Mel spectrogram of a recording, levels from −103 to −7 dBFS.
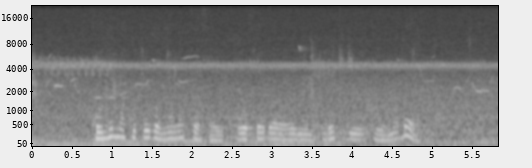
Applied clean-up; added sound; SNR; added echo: none; Cricket; 2 dB; none.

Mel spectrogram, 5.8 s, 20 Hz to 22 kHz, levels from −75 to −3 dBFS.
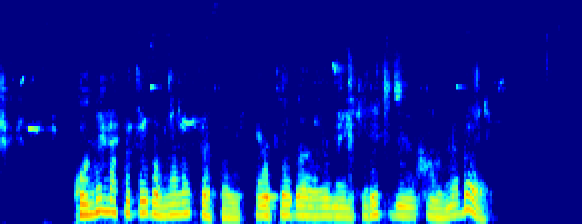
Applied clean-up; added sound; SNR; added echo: neural mask model Resemble Enhance denoiser.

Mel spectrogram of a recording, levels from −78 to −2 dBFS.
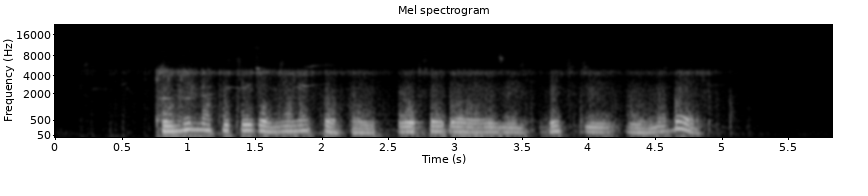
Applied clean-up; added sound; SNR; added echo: neural mask model RNNoise.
